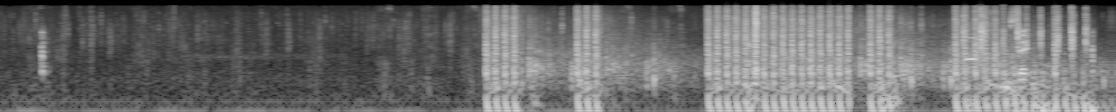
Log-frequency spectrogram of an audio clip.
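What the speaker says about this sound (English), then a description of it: "Is that you shooting at me?" Bursts of automatic gunfire in a horror extraction shooter game grow from faint distant shots to loud, sustained rapid fire in the second half, with voices talking amid the shooting.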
